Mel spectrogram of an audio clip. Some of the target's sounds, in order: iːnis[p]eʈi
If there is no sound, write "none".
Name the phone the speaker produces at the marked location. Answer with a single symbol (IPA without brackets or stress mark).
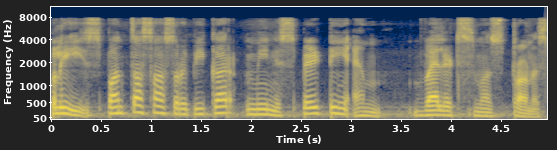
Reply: p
